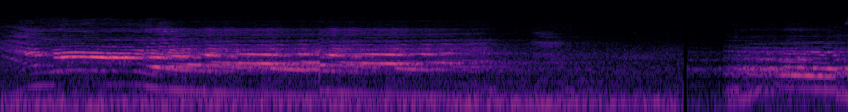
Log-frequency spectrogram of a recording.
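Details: Archival rutting-season recording of red deer on the Orzysz military training ground: a long, loud, harmonic roar lasting about five seconds that slowly trails off, followed by quieter moaning after a brief pause.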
